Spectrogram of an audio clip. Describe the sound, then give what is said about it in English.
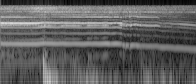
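A person's voice imitates a toy's scream as it falls while an artifact is destroyed in a card game: one loud, shrill, sustained wail lasting over a second, its pitch dipping slightly toward the end. “The little toy screaming on its way down.”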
